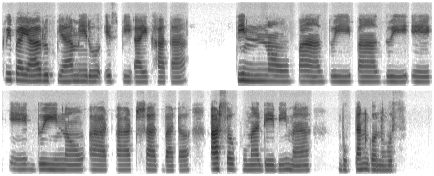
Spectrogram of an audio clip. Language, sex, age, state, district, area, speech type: Nepali, female, 30-45, West Bengal, Darjeeling, rural, read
